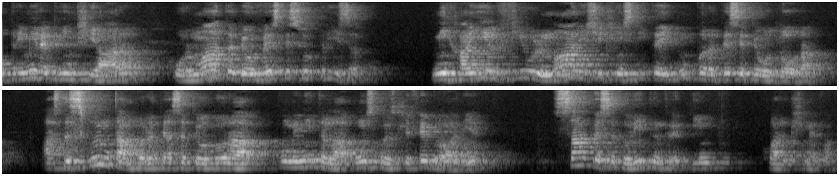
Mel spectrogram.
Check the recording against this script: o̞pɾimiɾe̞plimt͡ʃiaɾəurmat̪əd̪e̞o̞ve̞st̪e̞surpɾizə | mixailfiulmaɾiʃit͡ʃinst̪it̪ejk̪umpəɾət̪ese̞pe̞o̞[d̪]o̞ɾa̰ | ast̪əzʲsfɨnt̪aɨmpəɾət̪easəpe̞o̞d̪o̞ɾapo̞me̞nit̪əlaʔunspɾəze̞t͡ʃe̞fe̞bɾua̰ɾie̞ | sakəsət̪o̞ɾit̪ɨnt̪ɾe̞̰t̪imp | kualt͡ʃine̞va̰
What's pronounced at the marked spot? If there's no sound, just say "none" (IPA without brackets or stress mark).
d̪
